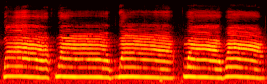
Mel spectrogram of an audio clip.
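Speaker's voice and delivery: put-on high wailing baby cry; baby crying wah. A narrator's reading. Baby in the knapsack bursts out crying wah. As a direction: wail like a bawling baby. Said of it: "started to cry".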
